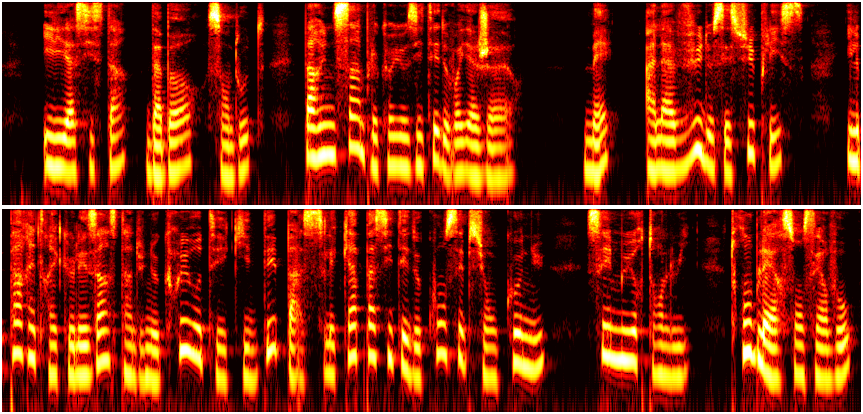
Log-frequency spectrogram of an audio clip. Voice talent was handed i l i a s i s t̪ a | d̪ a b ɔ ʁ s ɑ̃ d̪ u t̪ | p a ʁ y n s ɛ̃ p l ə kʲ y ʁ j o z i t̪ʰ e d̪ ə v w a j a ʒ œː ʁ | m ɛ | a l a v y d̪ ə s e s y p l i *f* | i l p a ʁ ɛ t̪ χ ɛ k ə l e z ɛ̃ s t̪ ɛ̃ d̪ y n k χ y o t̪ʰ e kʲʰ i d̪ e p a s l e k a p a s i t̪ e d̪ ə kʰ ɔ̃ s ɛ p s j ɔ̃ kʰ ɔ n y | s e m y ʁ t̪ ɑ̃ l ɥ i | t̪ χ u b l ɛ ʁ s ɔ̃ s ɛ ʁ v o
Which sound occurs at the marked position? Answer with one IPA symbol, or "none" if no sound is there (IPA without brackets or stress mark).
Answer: s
